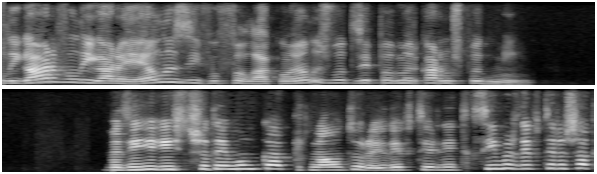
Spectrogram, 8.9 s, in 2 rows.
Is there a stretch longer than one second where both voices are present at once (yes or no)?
no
